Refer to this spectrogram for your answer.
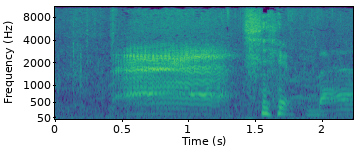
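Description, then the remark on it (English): A goat lets out one long, wavering, nasal bleat lasting nearly a second, followed by a few shorter, lower vocal sounds. “There's some sparrows bathing. And the goat.”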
